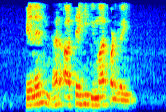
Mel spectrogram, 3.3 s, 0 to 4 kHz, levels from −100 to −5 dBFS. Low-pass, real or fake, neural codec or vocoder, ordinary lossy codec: 3.6 kHz; real; none; MP3, 24 kbps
